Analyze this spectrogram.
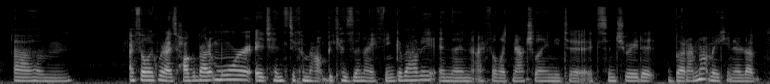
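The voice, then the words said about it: Texas accent. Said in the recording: “Can you try your best Texas accent? Obviously, you hear mine.”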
